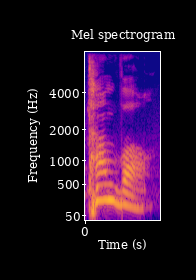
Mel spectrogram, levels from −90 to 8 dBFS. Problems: background sounds at intervals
